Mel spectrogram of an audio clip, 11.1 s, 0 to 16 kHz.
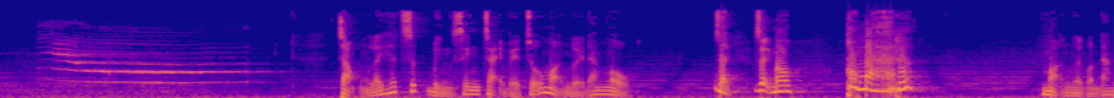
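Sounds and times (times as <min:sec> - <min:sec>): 
cat-like meow from a creature described as a newborn child with long limbs: 0:00.4 - 0:02.9
speech: 0:03.4 - 0:06.4, 0:07.2 - 0:09.2, 0:10.4 - 0:11.1.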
